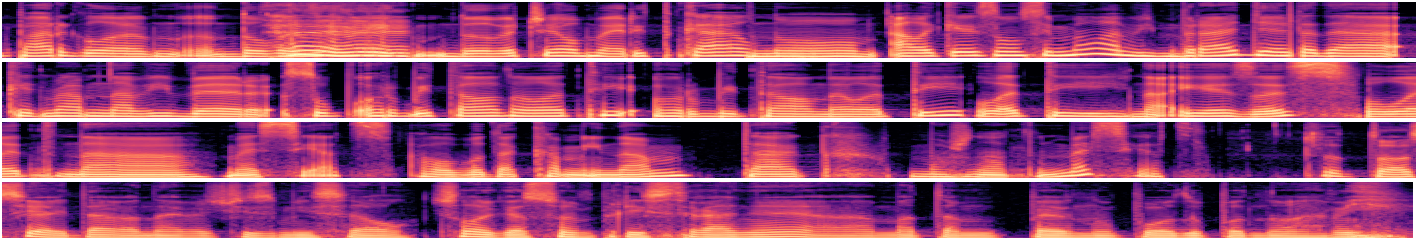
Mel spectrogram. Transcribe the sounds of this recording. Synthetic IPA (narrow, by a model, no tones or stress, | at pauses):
paɾɡlɛnd̪ɔɛɛnid̪ɔʋɛt͡ʃɪjɛɦɔmɛɾit̪kanɔʔa̰lɛkɛbisɔmsimalaʋibɾact̪ɛd̪akɛɟmaːmnaʋiːbɛɾsupɔ̰ɾbit̪aːlnɛlɛt̪iɔɾbit̪aːlnɛlɛt̪ilɛt̪ina̰ʔiɛzɛslɛd̪namɛsɪa̰t͡salɛbɔd̪akamḭnamt̪akmɔʒnɔnat̪ɛnmɛsɪa̰t͡s | t̪ɔt̪ɔasiajd̪aːʋanajʋɛt͡ʃizmisɛlt͡ʃlɔʋɛɡjasɔjmpɾist̪ɾaɲɛamaːt̪ampɛʊnuːpʊɔd̪upɔd̪nɔɦami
